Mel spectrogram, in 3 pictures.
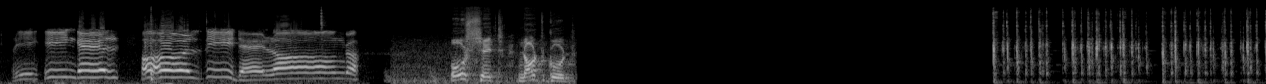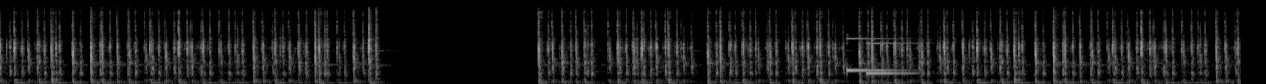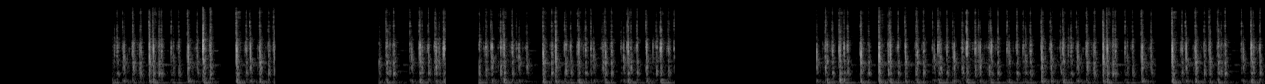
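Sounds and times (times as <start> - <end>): rapid keyboard typing: 9.9 - 16.6, 18.0 - 25.1, 26.5 - 28.1, 29.1 - 32.1, 33.5 - 37.9
two-note falling chime: 21.2 - 21.9.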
